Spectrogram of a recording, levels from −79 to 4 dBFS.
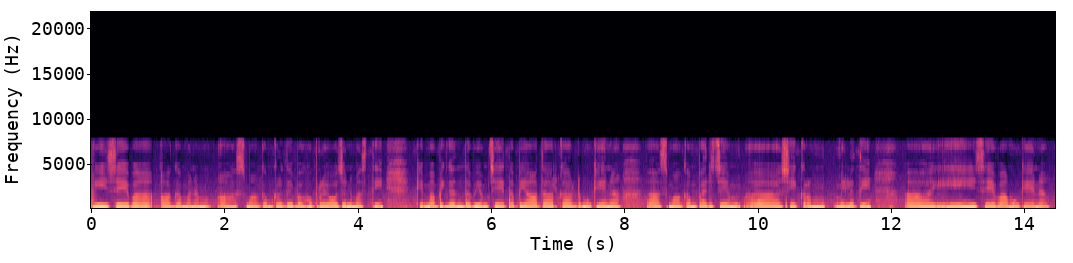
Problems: constant background noise, continuous background conversations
